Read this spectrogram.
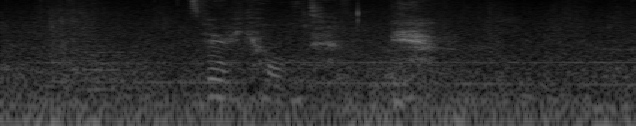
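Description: A young woman laughs softly nearby.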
